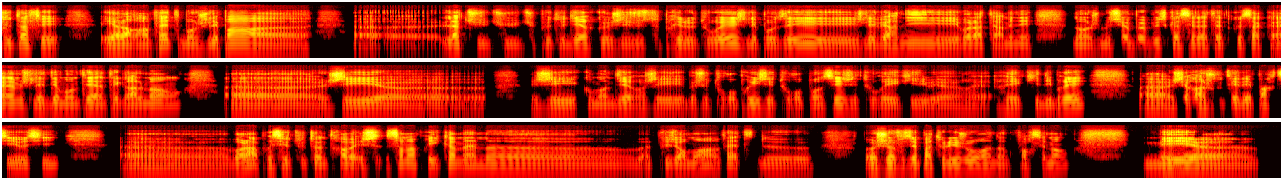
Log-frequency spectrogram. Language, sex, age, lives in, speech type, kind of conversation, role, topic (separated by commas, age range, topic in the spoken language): French, male, 35-39, France, conversation, podcast, guest, Quelles petites habitudes font grandir ta créativité au quotidien ?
